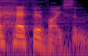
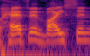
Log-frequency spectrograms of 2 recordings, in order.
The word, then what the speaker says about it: Hefeweizen: So Hefeweizen is with a W. W's are pronounced V's.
